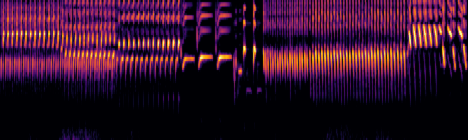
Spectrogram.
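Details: Yellow canary song used for teaching young canaries to sing: a loud, continuous run of rapid trills and rolling tours, changing every second or so between buzzy rattles, pure whistled notes and chopped chirps, with no other sounds.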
